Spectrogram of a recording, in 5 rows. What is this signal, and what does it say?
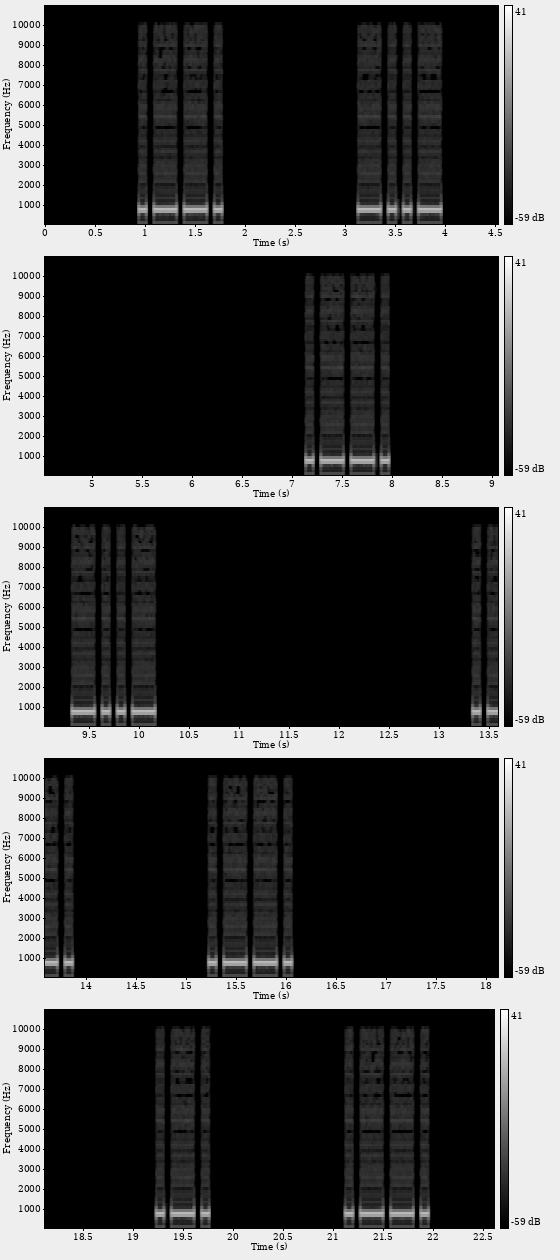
Morse code, heard as a keyed tone, about 16 wpm, spaced as for 5 wpm, 800 Hz. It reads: PX PX RP RP
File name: Short Runs / Short Runs-mp3s / Balanced @10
